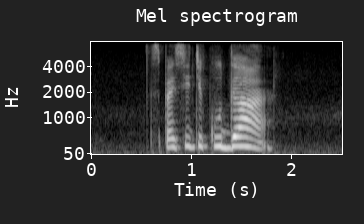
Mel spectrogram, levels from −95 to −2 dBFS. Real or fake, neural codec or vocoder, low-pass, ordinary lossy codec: fake; vocoder, 22.05 kHz, 80 mel bands, WaveNeXt; 7.2 kHz; none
